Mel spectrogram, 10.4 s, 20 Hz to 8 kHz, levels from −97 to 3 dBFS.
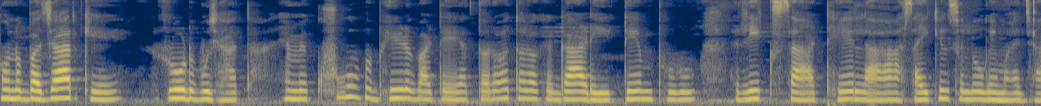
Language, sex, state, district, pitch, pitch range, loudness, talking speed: Bhojpuri, female, Bihar, Muzaffarpur, 220 Hz, 210-235 Hz, -17 LUFS, 120 wpm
